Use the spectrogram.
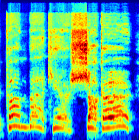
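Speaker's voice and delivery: high, slow strained call; hammed-up chase call. Spider-Man calling after fleeing Shocker, hammed-up. Performs the wished-for chase line.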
